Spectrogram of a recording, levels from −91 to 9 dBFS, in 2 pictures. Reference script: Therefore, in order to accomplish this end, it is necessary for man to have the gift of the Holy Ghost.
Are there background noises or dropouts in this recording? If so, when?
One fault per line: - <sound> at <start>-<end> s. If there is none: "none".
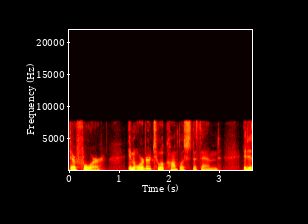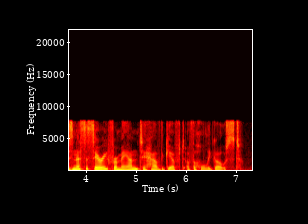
none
